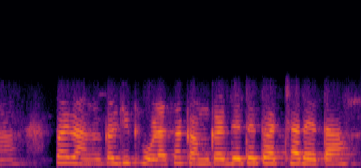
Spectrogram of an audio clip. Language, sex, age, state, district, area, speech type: Hindi, female, 18-30, Madhya Pradesh, Betul, rural, conversation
